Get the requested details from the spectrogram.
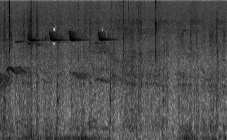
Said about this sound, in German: man vielleicht ganz gut hören kann, dass meine Schuhe quietschen. Auch ein interessantes Podcaster-Problem, das so bisher noch nicht aufgetreten ist.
